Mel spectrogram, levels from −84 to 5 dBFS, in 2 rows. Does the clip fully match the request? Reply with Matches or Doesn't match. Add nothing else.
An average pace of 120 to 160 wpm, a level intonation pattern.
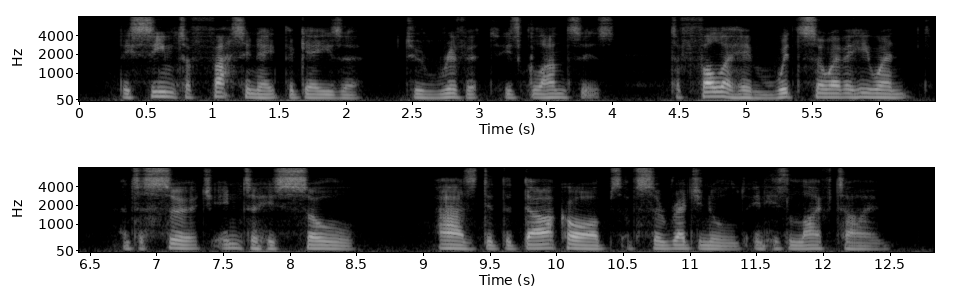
Matches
